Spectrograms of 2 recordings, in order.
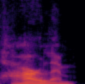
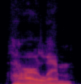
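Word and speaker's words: Haarlem: And that city is called Harlem. Harlem. So, not Harlem, but Harlem, the real one.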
